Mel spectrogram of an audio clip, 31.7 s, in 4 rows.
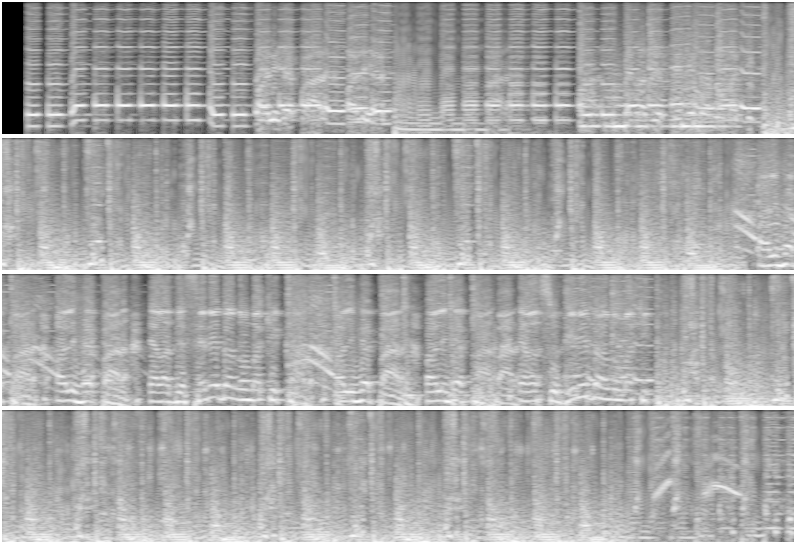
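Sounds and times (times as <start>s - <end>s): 
funk batidão remix music: 0.2s - 31.6s.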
